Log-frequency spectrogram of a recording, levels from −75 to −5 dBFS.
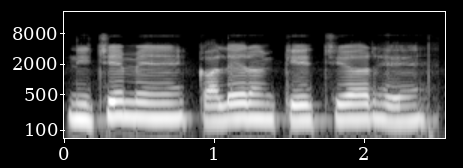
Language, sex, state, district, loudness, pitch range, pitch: Hindi, male, Arunachal Pradesh, Longding, -15 LUFS, 155-170 Hz, 165 Hz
